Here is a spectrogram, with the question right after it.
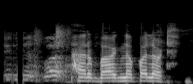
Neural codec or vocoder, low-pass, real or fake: none; 7.2 kHz; real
